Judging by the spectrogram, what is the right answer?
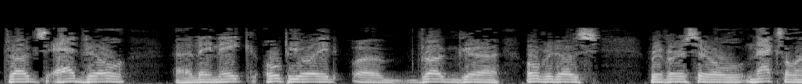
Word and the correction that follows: Naloxone: Am I saying that right? Naloxone, I guess it is. N-A-L-O-X-O-N-E.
